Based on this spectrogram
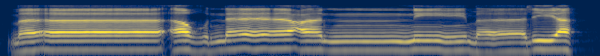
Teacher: لورش بين الفتح والإمالة، ذاك يسموه الإمالة الصغرى، لا تشبع الإمالة فتتحول إلى الإمالة الكبرى اللي هي الإضجاع، وبها قرأ حمزة والكسائي وخلف. أما ورش فيقرأ بالتقليل، المرتبة التي بين الفتح والإمالة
